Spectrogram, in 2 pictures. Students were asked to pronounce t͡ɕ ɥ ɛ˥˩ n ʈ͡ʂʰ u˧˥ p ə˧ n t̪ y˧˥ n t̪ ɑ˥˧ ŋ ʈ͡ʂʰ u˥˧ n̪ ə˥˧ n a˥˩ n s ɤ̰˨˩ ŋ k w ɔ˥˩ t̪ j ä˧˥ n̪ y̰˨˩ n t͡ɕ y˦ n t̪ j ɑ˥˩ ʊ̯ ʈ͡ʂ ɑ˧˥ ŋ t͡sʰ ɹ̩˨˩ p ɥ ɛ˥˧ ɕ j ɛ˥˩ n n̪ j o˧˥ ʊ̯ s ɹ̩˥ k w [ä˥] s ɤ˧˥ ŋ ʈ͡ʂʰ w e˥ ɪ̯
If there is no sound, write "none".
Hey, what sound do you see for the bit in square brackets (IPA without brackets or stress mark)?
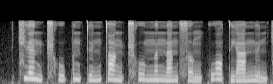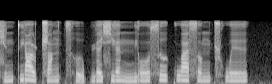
ä˥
